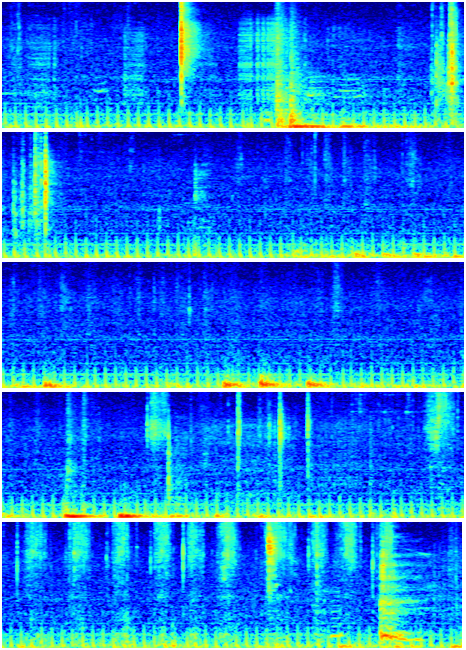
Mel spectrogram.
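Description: Art supplies being handled on a desktop: scattered clicks and taps with a few dull knocks, then a quick run of clicks near the end.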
